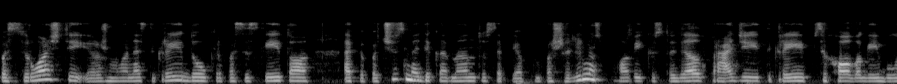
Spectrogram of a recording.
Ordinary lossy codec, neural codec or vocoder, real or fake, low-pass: MP3, 64 kbps; none; real; 7.2 kHz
